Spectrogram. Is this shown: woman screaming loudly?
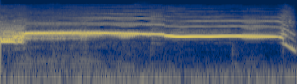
yes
